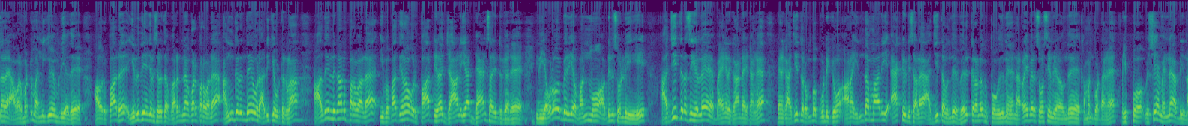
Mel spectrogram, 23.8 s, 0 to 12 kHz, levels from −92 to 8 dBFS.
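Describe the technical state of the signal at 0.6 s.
At 0.6 s, as throughout, a resampler restarted on every block leaves edge errors every 20 ms, a 50 Hz buzz that fits a 48 kHz to 24 kHz conversion, and that, unlike mains hum, vanishes in silence.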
